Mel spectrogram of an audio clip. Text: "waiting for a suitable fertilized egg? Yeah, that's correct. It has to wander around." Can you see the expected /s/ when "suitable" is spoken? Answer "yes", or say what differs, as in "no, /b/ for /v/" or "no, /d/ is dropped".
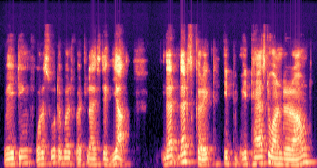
yes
